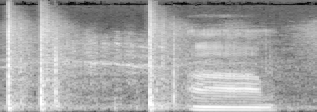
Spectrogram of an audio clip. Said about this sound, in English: Every one of those fireworks is a thank you. Yeah, it's like just a little bit of a thank you to say, you know, we appreciate you.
